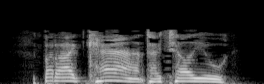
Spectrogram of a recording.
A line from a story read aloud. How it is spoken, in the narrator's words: he groaned the thought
